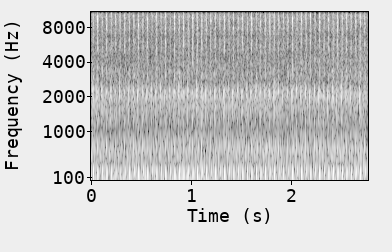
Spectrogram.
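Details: Gold dredge pump's small single-cylinder engine after nine months idle, with cleaned carburetor and fresh gas. It runs with a steady, even, quick firing beat around 220 a minute. It sounds healthy and settled.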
